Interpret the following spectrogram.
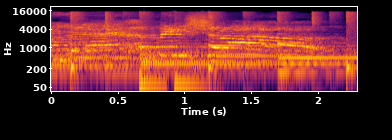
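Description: Children's voices singing over upbeat music with a steady beat, one voice sliding down in pitch near the end.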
